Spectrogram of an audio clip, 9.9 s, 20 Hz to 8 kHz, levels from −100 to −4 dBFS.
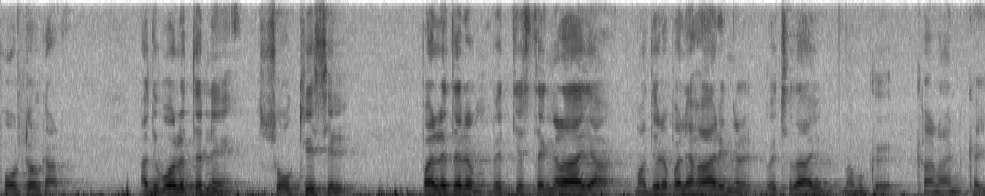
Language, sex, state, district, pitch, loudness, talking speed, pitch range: Malayalam, male, Kerala, Kasaragod, 145 Hz, -19 LUFS, 75 wpm, 120-160 Hz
